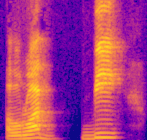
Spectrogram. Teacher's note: Ba will get sifa of shidda. Shidda means no flow of sound.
